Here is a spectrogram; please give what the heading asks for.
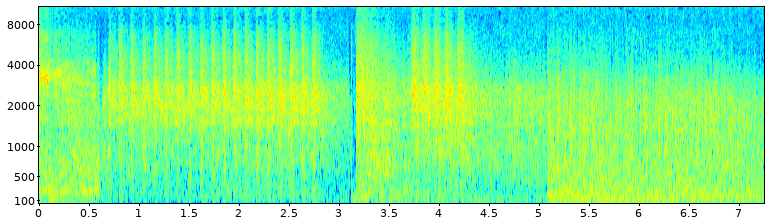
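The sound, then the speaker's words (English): Heavy artillery shells enemy bases in the battle near Dien Bien Phu in Indochina. Rapid, rhythmic bursts of blasts and gunfire come in three loud stretches, each with dense repeated reports and no voices. “Meanwhile, enemy bases were subjected to constant shelling by heavy artillery.”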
